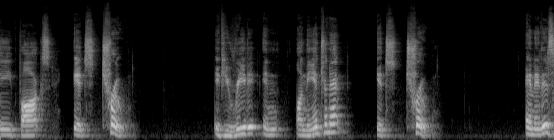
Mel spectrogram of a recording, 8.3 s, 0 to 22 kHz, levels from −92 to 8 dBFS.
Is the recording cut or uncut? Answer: uncut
